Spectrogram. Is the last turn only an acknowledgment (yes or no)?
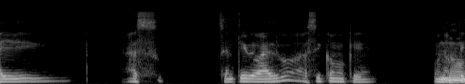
no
